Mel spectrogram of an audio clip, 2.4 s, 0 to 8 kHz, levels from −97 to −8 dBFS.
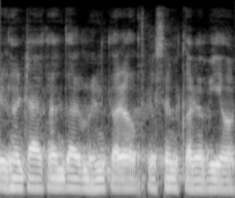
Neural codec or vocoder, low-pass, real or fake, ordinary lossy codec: codec, 44.1 kHz, 7.8 kbps, Pupu-Codec; 7.2 kHz; fake; none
